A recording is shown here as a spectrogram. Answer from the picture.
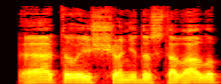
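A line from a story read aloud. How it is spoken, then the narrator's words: Grumbling. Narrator (Russian): проворчал Мастон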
